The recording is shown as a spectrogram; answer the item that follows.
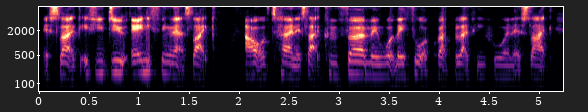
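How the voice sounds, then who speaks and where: A woman's voice: low voice, fairly even intonation, fast, pushed and bright, no room sound. A young woman with a London accent talking casually and emphatically in a group discussion on a video call. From born in Spain, raised in London.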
